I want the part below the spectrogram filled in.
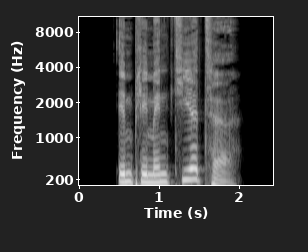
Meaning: inflection of implementieren: 1. first/third-person singular preterite 2. first/third-person singular subjunctive II
- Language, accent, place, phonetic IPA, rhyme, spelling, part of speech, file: German, Germany, Berlin, [ɪmplemɛnˈtiːɐ̯tə], -iːɐ̯tə, implementierte, adjective / verb, De-implementierte.ogg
